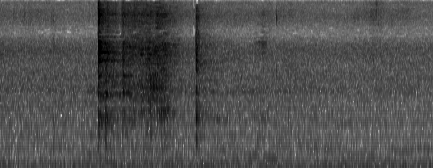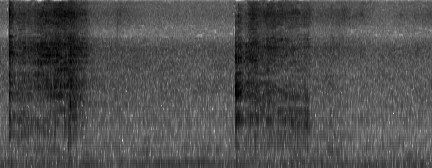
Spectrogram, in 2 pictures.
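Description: Metal spatula scraping and clinking against a stainless steel pan while stirring fried rice, in three separate scrapes with a few sharp clinks.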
